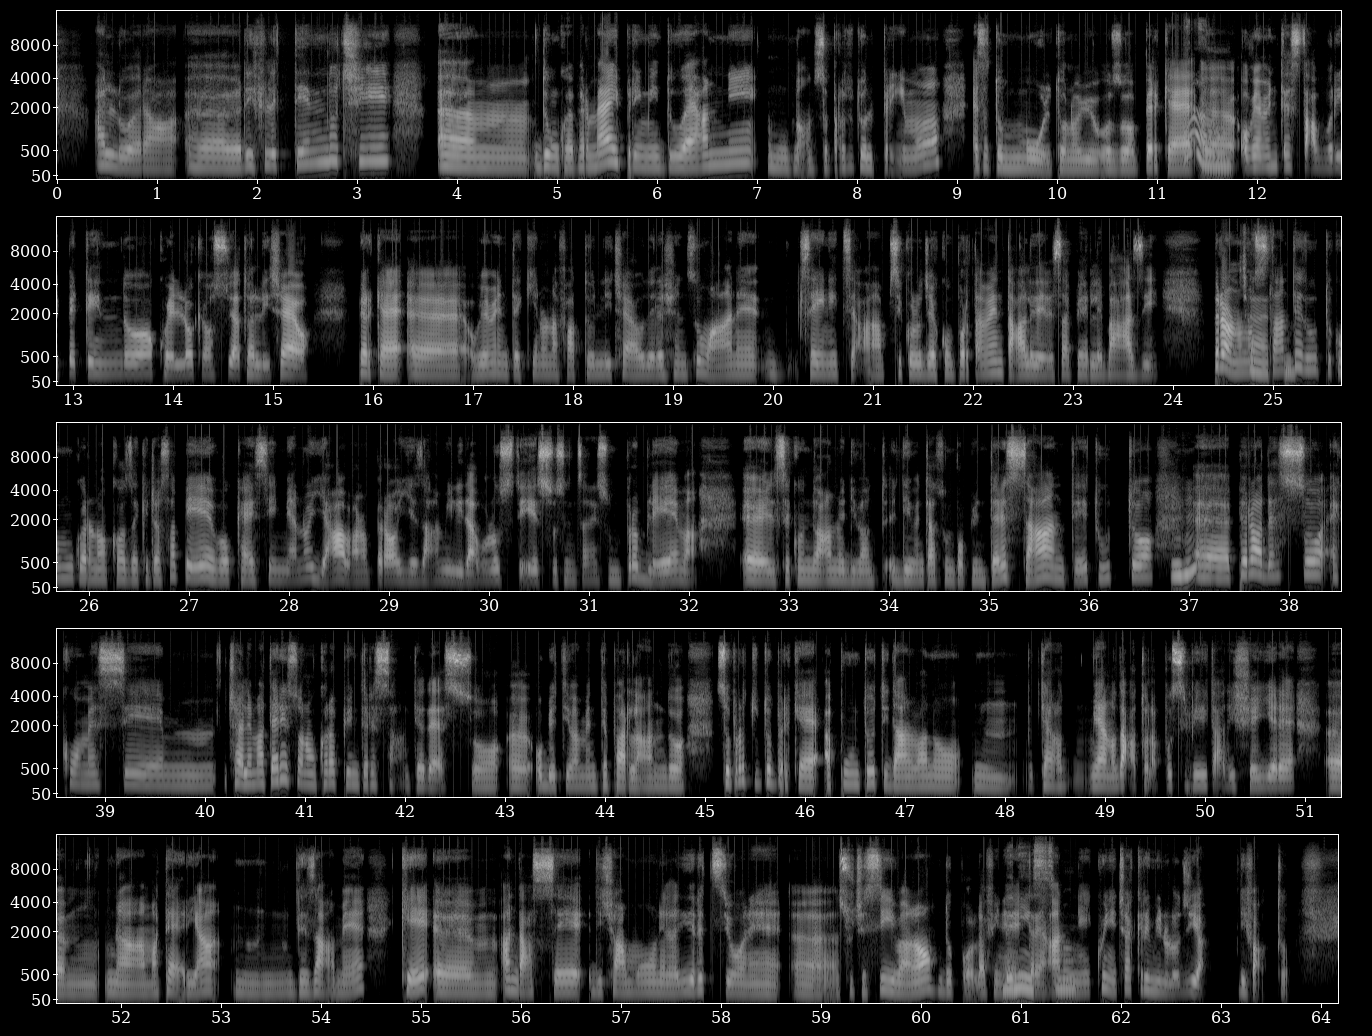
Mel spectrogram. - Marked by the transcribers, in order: distorted speech; surprised: "Ah!"; "cioè" said as "ceh"; tapping
- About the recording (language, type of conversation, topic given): Italian, advice, Come posso affrontare la perdita di motivazione e il fatto di non riconoscere più lo scopo del progetto?
- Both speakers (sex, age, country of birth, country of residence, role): female, 20-24, Italy, Italy, advisor; female, 20-24, Italy, Italy, user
